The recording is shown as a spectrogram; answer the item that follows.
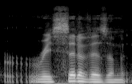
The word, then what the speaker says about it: recidivism: on your website says the national rates of recidivism.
